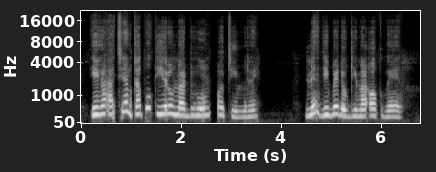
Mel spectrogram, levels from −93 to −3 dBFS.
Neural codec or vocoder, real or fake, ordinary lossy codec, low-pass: codec, 44.1 kHz, 1.7 kbps, Pupu-Codec; fake; none; none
